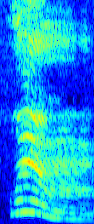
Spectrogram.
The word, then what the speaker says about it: limb: the style letter is it's the limb I'm gonna circle the B that is our silent letter limb we hear limb we say limb we don't you doesn't work you know we don't hear the be it just limb good what about the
